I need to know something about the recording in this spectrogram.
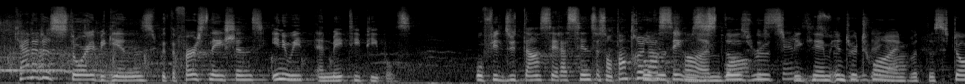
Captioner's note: cheers and Applause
